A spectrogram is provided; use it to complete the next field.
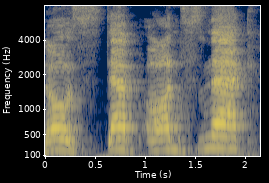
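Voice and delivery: very loud, slow, drawn-out monster bellow. Voicing an eldritch snake that rises from the ground: eldritch snake yelling. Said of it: "An eldritch snake comes out of the ground and yells".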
